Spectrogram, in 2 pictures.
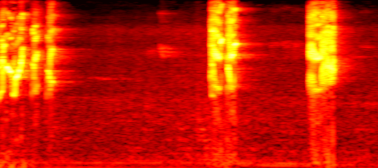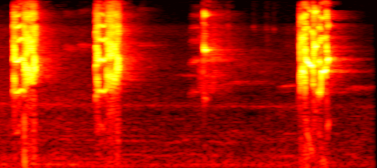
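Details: Lovebird played to encourage a rarely singing lovebird: a run of harsh, buzzy squawks, some doubled, roughly every half to one second, with one brief thin chirp among them.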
